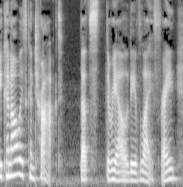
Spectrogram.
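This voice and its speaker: In a Canadian accent, a woman speaks at a fairly slow pace with lively intonation on a very clean recording with a silent background. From Canada, Alberta (Jasper). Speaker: body-mind therapist and podcast host. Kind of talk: casual solo talk about wellness.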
